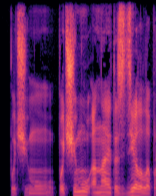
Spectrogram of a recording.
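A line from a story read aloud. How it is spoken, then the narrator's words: Moaning. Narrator (Russian): простонал я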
